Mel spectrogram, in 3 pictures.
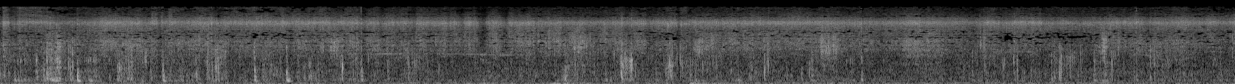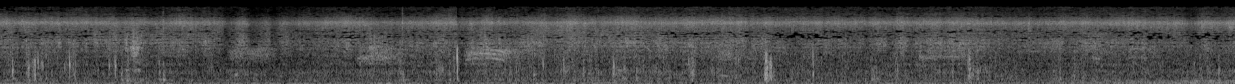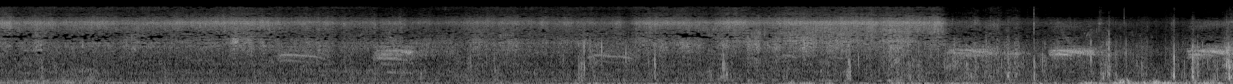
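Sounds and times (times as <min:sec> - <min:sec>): high-pitched hiss: 0:00.0 - 0:35.8
birds chirping: 0:18.5 - 0:29.8.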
